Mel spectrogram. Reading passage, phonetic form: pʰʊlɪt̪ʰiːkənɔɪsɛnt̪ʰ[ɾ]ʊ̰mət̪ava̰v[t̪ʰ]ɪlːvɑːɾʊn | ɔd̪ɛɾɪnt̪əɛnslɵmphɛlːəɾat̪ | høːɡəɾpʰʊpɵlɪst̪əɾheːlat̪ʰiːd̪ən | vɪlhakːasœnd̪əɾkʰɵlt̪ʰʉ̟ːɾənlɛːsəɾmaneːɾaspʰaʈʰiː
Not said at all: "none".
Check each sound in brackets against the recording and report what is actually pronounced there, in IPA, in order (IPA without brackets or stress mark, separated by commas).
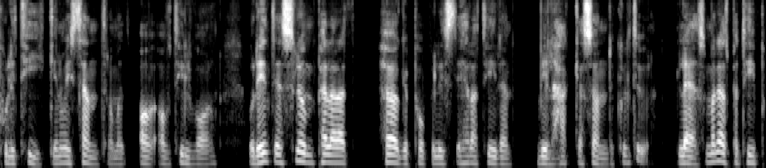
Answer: ɾ, t̪ʰ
